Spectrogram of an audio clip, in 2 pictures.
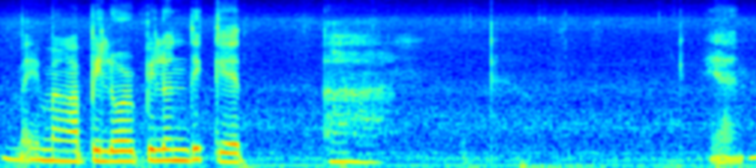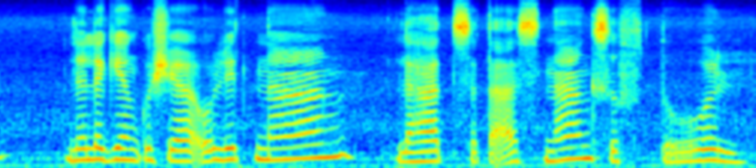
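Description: A Filipino woman talks viewers through sewing steps as a dressmaker. Her delivery is slow and halting, casual, with searches for the right word. Her voice sits at a medium pitch, over faint background noise in a homemade recording. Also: a bit bright. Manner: halting, searching for words, often addressing viewers. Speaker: dressmaker giving a sewing tutorial. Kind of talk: casual step-by-step voice-over tutorial.

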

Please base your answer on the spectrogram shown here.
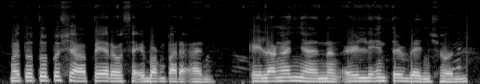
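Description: A man playing a calm, reassuring doctor in an amateur radio drama, explaining things in a measured way. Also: on the high side, no echo, lightly acted.

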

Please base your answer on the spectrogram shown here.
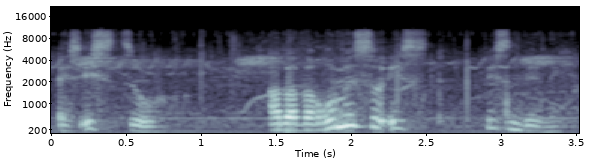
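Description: A woman's voice: medium pitch, big pitch swings, normal speed, dark tone, soft background music, lightly acted. An actress playing a brave young captive woman in a German radio play, speaking in an earnest, formal, imploring manner. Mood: pleading. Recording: faint background noise.

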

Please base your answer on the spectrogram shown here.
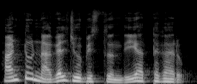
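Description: A man's voice: medium pitch, very animated, a little fast, a little mellow, husky. A man narrating a scripted moral tale as a storyteller.

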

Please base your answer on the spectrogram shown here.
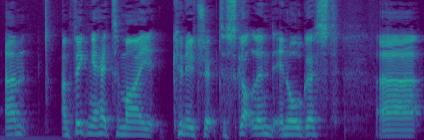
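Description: A man's voice: fairly high pitch, normal speed. A man in his forties, talking casually to the camera in his home workshop, explaining his plans step by step with plenty of ums. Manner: chatty, relaxed, explaining step by step with many ums. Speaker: bushcraft and canoe maker vlogger. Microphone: camera close to face.

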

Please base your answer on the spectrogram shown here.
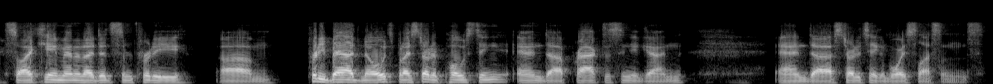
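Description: A man in his forties with a very deep bass voice, speaking modestly and a little haltingly in a casual interview over a video call. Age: 40s. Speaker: interview guest, bass singer. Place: small indoor room at home. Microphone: earbud headset on video call. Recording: dull, muffled video-call audio.

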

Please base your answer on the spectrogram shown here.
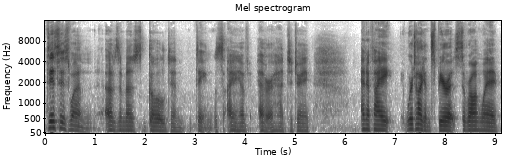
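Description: A woman's voice: a bass voice, animated, slow. An older woman, a lecturer appearing as a podcast guest, speaking in casual conversation.

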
